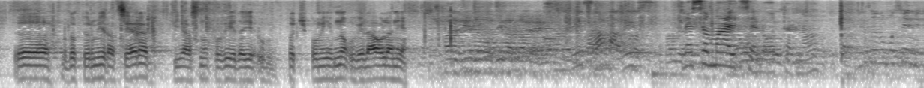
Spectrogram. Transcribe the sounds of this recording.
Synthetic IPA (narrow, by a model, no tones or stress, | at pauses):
d̪okt̪ɔɾmiɾʔasɛːɾaɾkijaːsnɔpɔʋeːd̪ajɛʔpat͡ʃpɔmembnɔʔṵʋɛlaːwlanjɛ | lɛsɔmalt̪sɛnoːt̪əɾnɔ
